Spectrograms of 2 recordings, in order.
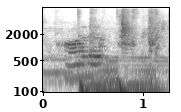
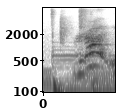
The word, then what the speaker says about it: ricotta: And it's ricotta. The Italian-Americans say ricotta, but that's not Italian, so drives me crazy.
